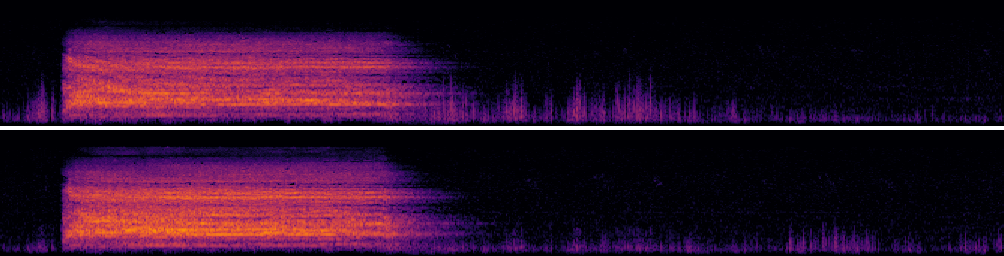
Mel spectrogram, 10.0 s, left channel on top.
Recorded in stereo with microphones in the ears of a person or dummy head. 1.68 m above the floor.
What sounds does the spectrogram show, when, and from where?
0.6 s a scream: centre (ahead or behind), 0.9 m; by 4.0 s 70° right (ahead or behind), 1.8 m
